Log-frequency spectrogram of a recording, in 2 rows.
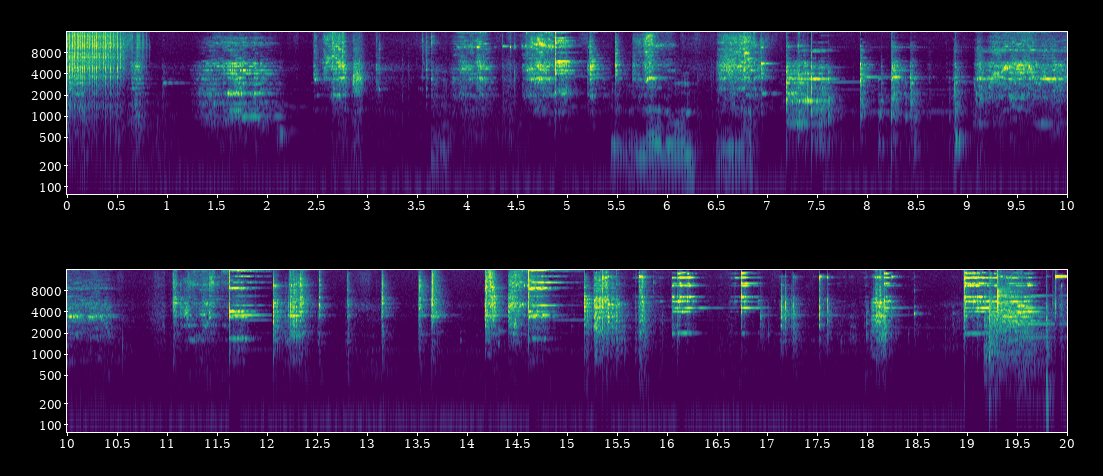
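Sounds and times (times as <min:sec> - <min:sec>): metal scraping on axle: 0:00.0 - 0:07.2, 0:09.0 - 0:11.6
steady low hum: 0:00.0 - 0:20.0
steel parts clinking: 0:00.0 - 0:20.0.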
